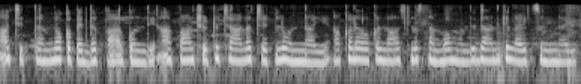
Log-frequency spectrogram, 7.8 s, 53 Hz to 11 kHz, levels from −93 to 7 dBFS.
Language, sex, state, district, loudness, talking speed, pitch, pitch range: Telugu, female, Telangana, Hyderabad, -18 LUFS, 160 wpm, 245 Hz, 230-255 Hz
